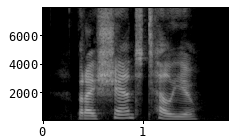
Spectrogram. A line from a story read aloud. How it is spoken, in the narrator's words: said Tuppence triumphantly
